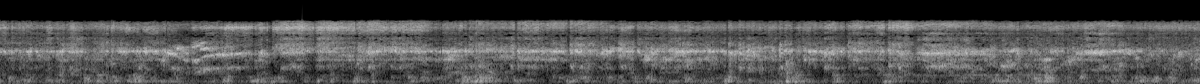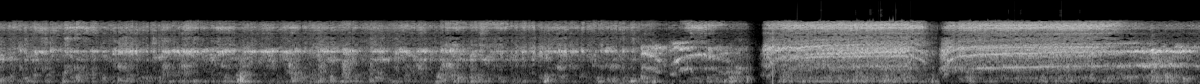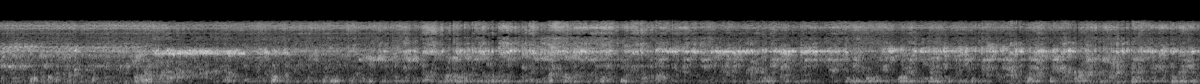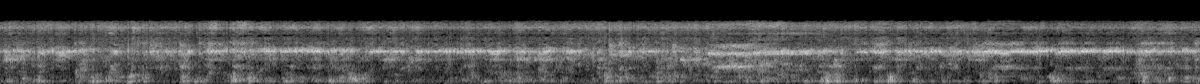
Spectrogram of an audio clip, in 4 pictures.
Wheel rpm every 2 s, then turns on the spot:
220, 200, 230, 230, 230, 230, 230, 230, 240, 160, 150, 190, 210, 230, 230, 230, 230, 230, 230, 230, 230, 230, 230, 230.
none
